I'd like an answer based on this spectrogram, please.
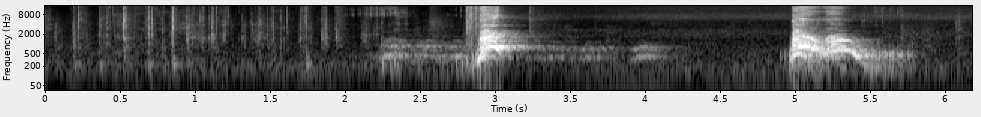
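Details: Puppy at home meeting the sound of another dog's recorded bark: soft tapping clicks at first, then two loud, harsh barks two seconds apart joined by a low sustained tone.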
